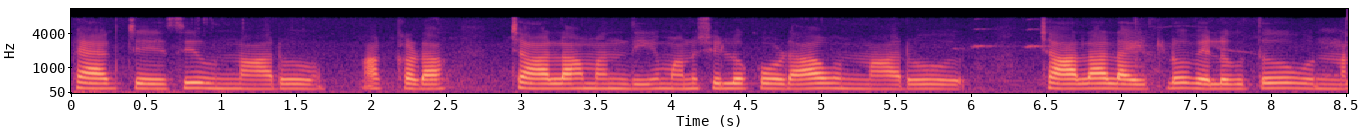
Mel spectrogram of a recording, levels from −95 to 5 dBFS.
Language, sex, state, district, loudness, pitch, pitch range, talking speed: Telugu, female, Andhra Pradesh, Annamaya, -17 LUFS, 190 Hz, 180-195 Hz, 90 wpm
